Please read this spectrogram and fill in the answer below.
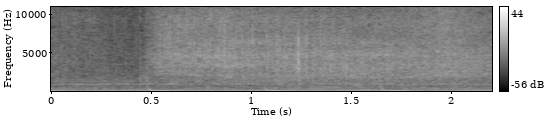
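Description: Steak sizzling in a hot cast-iron grill pan, the hiss growing stronger about half a second in, over background music with a steady low beat.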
